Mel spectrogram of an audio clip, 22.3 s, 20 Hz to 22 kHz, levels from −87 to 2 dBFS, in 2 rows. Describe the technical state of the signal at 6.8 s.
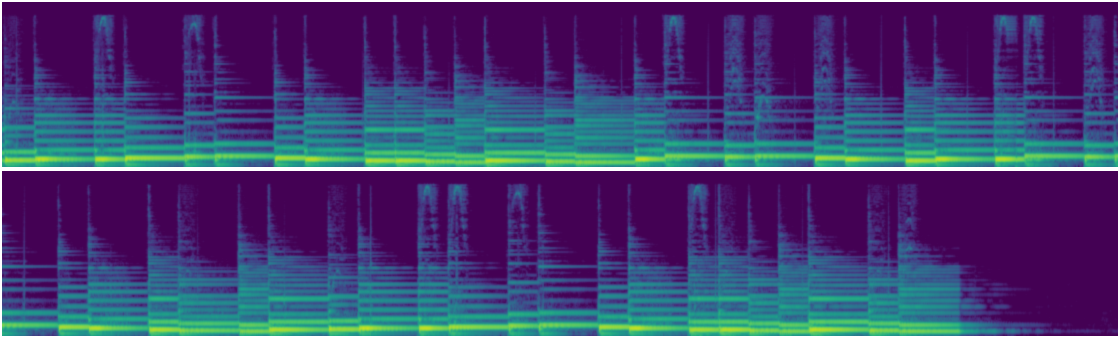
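At 6.8 s the audio is inside clock drift buffer slips running from 0.14 s to the end. Two clocks likely differing by about 200 ppm let the buffer drift until a few samples are dropped or repeated, producing a brief click every 0.86 s.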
